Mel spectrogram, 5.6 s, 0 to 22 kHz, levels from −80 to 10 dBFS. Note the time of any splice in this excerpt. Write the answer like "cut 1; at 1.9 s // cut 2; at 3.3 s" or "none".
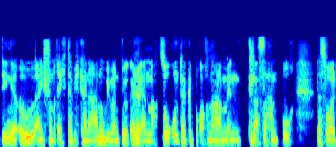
none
